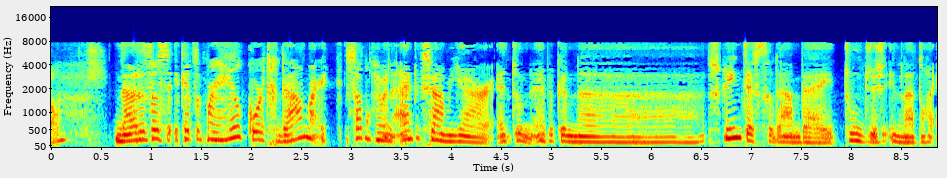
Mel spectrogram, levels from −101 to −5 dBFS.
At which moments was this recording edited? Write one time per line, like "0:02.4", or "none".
none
